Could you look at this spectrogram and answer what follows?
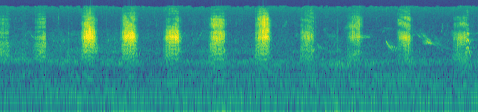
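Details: White-cheeked pintail: a series of rough, buzzy quacks repeated roughly twice a second, loudest early on and then fading, with a few faint thin whistles near the end.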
